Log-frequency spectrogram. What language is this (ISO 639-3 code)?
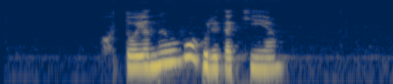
bel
